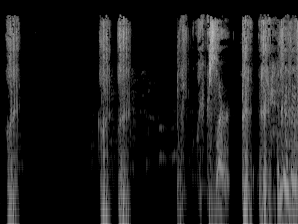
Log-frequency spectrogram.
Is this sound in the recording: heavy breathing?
no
